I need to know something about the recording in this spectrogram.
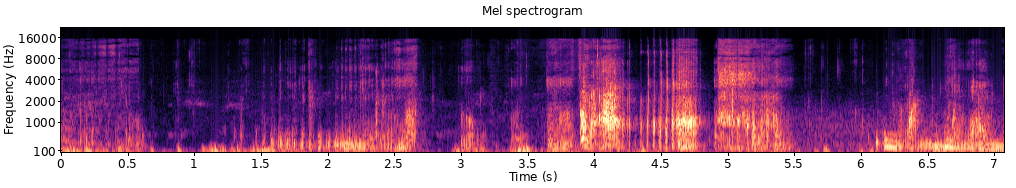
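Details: Pug eating broccoli, making weird noises: irregular snorting, smacking and chewing bursts with short growl-like grunts and squeaky whines, loud and close, separated by brief pauses over several seconds.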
